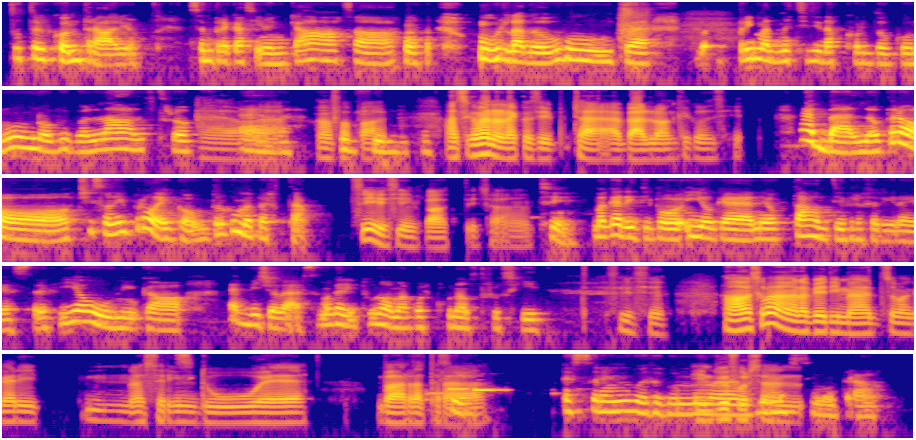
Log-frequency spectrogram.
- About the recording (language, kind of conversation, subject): Italian, unstructured, Qual è il tuo ricordo d’infanzia più felice?
- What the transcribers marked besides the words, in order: giggle; laughing while speaking: "urla dovunque"; chuckle; other noise; "cioè" said as "ceh"; other background noise; alarm; "cioè" said as "ceh"; tapping; "secondo" said as "seo"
